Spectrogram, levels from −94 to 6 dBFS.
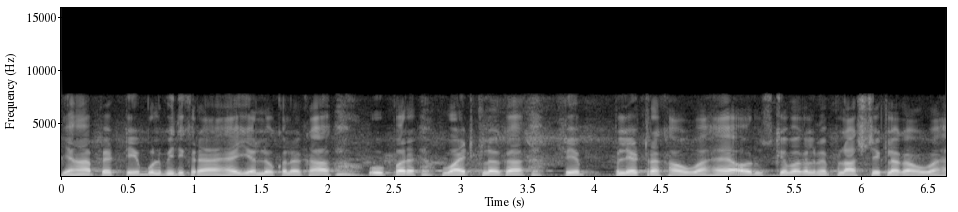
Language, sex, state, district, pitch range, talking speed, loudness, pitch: Hindi, male, Jharkhand, Garhwa, 115-130 Hz, 245 wpm, -16 LUFS, 125 Hz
